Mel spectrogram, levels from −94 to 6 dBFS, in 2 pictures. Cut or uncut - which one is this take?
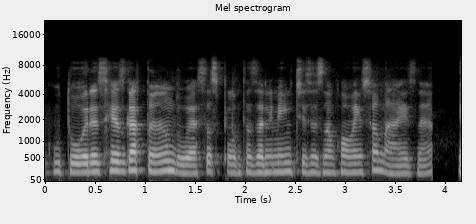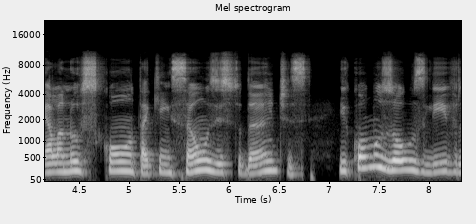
uncut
